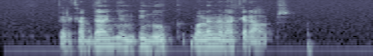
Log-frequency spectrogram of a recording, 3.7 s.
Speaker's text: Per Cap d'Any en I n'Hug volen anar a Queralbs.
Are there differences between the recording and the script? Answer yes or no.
no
